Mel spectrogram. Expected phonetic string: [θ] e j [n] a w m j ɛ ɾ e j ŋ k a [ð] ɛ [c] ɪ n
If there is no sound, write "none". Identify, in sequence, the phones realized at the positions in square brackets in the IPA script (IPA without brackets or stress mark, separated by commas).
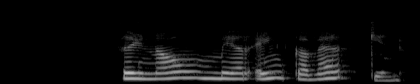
θ, n, v, c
